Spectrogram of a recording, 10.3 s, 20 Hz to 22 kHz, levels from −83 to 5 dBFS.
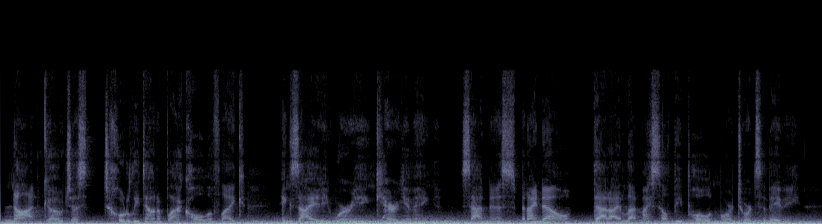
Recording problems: low rumble; loud; throughout; 5 dB below the speech

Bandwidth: 15 kHz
